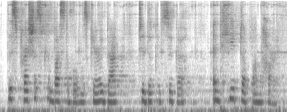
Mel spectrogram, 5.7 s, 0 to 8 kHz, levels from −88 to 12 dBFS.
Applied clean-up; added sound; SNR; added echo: neural separator model SepFormer DNS4.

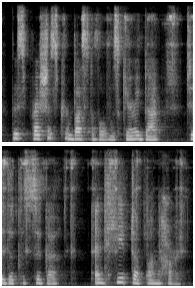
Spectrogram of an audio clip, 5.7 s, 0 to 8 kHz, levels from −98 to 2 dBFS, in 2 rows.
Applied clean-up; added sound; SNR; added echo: neural mask model DeepFilterNet 3.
